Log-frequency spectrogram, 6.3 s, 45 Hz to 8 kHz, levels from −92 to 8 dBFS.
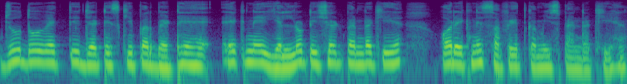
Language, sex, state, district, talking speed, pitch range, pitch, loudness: Hindi, male, Bihar, Saran, 220 wpm, 130-165 Hz, 150 Hz, -16 LUFS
